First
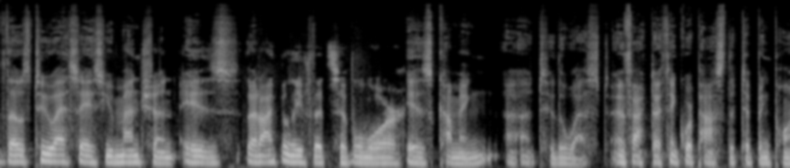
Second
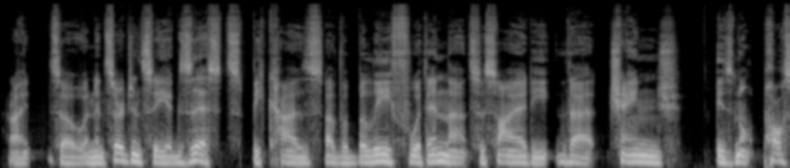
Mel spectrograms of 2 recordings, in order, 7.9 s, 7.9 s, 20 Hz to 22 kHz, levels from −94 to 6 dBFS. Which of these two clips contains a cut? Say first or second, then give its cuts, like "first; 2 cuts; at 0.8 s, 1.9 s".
second; 1 cut; at 3.1 s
